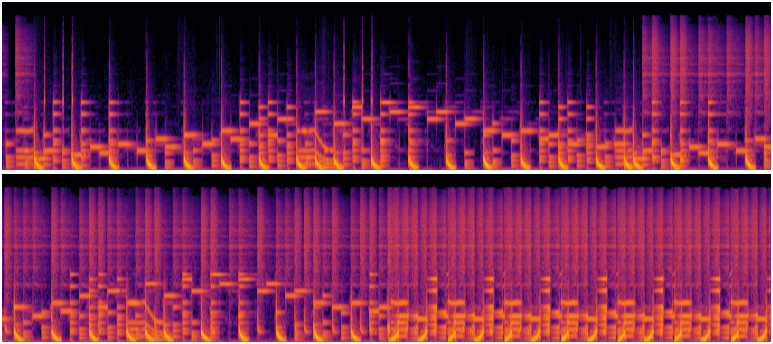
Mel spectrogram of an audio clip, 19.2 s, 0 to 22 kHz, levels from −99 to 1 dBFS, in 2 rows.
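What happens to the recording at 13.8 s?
Nothing goes wrong at 13.8 s; the audio plays through that moment intact, with no dropout, click, glitch or other fault.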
